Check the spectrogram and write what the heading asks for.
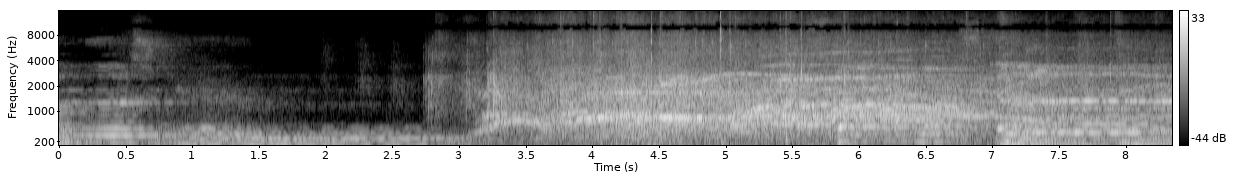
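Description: A male lead voice holds a long note with no accompaniment. About three seconds in, the audience breaks into loud cheering and applause. Near the end, acoustic guitars come back in.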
